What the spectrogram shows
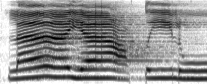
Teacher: Jadi kalau berhenti panjang, lamnya boleh 2, boleh 4 atau 6 harokat asal konsisten dalam sekali bacaan. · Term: mad arid li sukun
